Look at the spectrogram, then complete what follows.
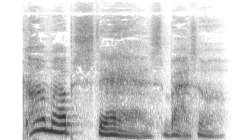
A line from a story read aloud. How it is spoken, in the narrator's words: he said quietly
